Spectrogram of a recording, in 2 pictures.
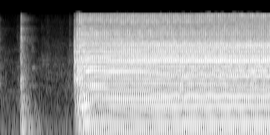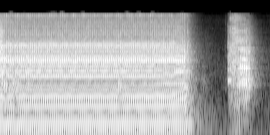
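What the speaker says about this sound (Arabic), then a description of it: "راني رايح نثقب القابي تاعي" A power drill bores a hole for a boiler installation, with a loud, steady high-pitched grinding whir held for about four seconds, bracketed by brief starts and a short final burst, close up.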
